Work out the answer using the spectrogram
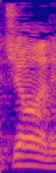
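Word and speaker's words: Jan: A lot of people, in English we pronounce it John, it's J-A-N, Huss, who was a Czech priest, and he started a movement in Bohemia based on the teachings of Wycliffe.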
